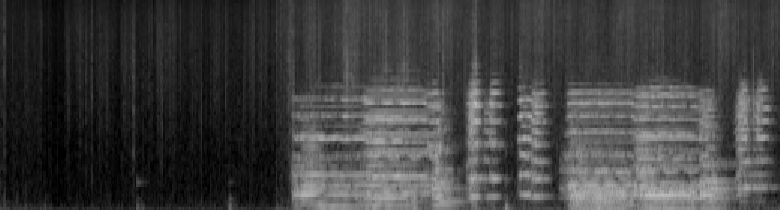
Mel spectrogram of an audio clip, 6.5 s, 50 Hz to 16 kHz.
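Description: Faint shellac 78 rpm record surface crackle with a couple of clicks as the stylus runs into the groove. About two and a half seconds in, a 1920s dance band starts playing loud, held chords.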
